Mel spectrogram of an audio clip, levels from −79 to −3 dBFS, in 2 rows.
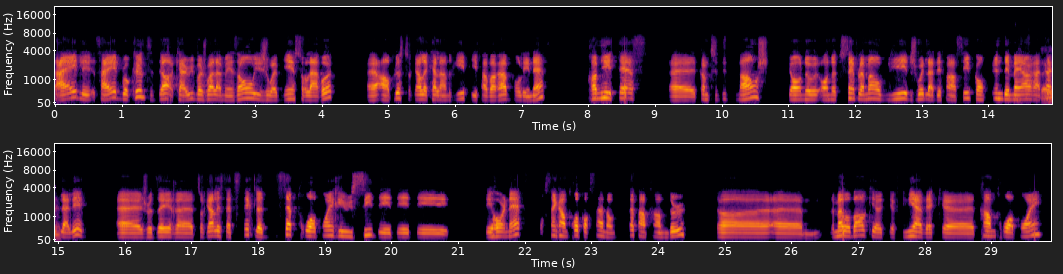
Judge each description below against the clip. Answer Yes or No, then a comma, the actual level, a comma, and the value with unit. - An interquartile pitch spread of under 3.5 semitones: No, average, 4.0 semitones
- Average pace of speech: Yes, average, 200 wpm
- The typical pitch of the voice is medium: Yes, medium, 150 Hz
